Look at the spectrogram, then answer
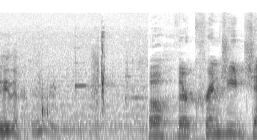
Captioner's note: lips smacking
